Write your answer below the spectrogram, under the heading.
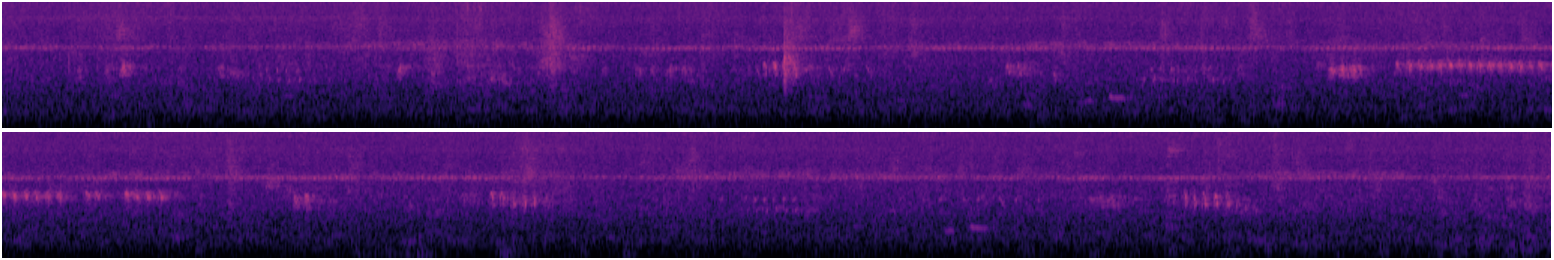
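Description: Faint crickets and other insects: a steady high-pitched drone with scattered short chirps, and one longer buzzing trill around the middle.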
